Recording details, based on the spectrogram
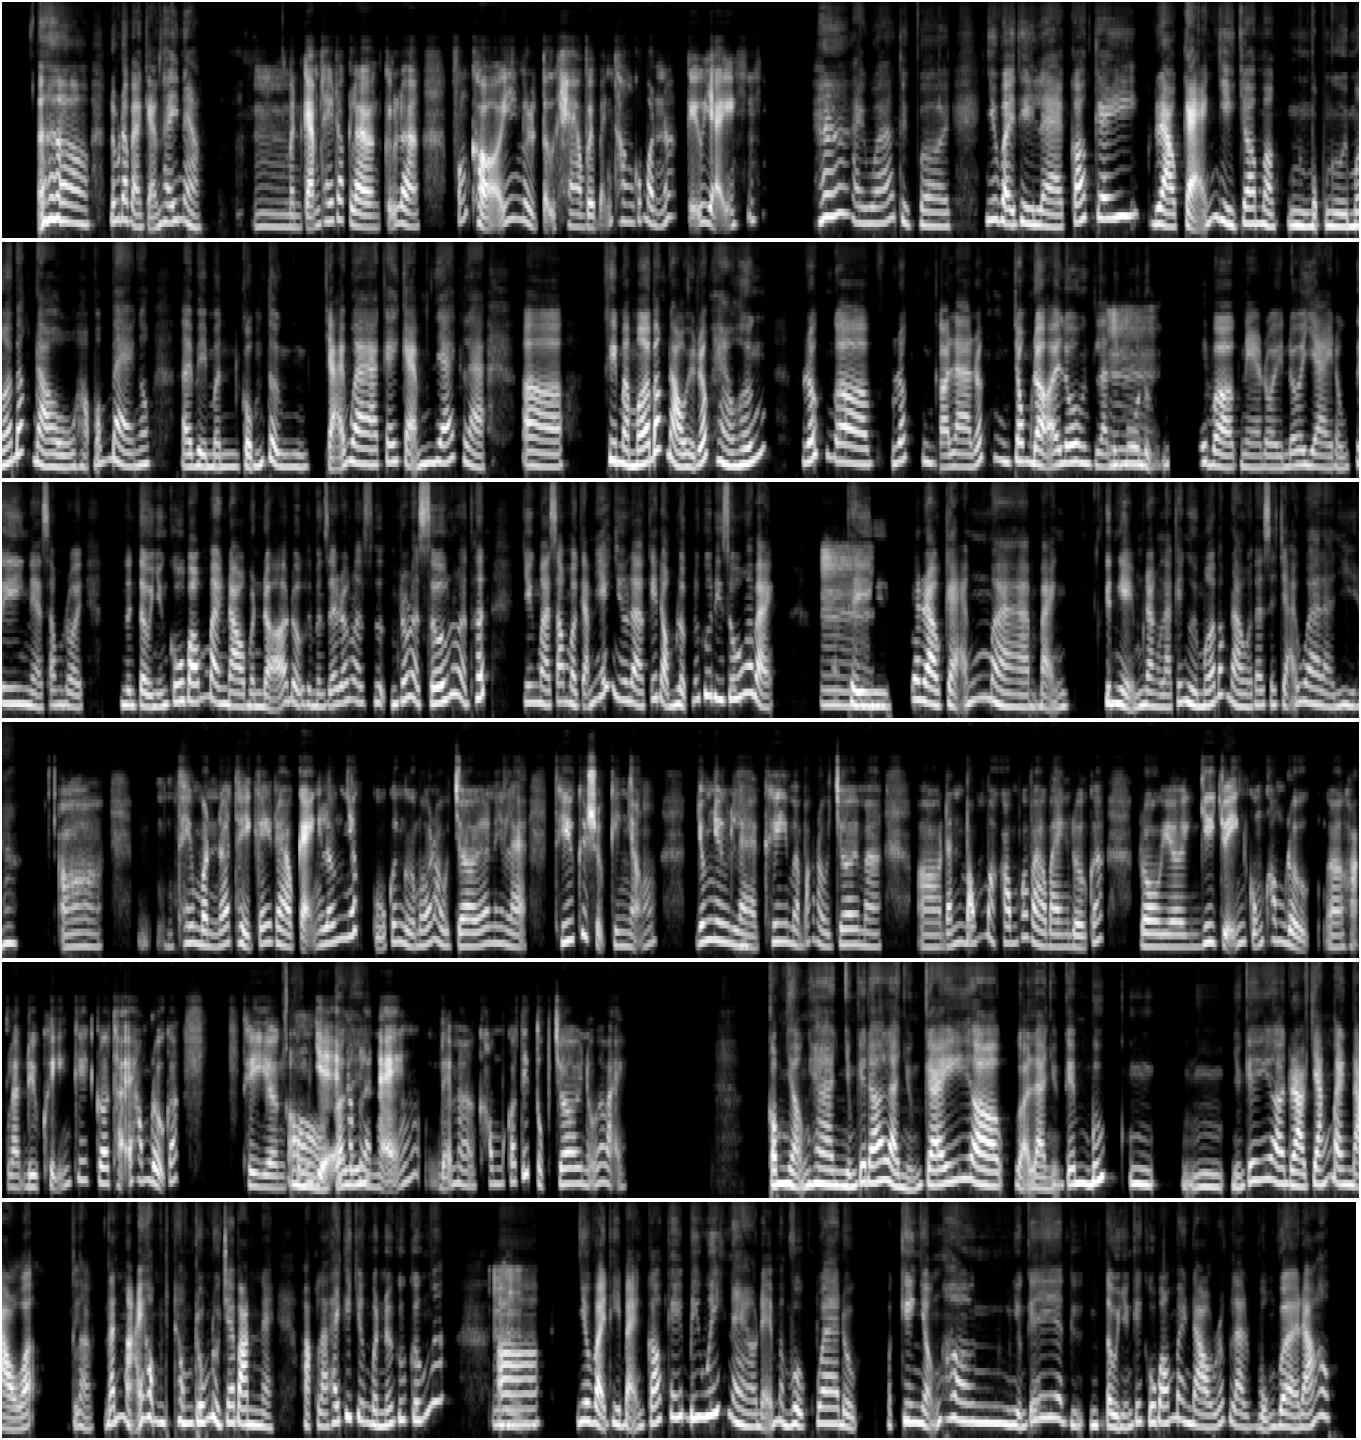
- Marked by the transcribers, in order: laugh; other background noise; tapping; chuckle; laugh
- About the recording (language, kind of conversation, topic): Vietnamese, podcast, Bạn có mẹo nào dành cho người mới bắt đầu không?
